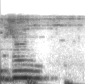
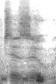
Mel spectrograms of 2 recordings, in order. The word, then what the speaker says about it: Tszyu: Who the fuck is Tim Tszyu? Just because he said that, I want AJ to beat the shit out of him. Just because he pronounced the T in Tim Tszyu's last name.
